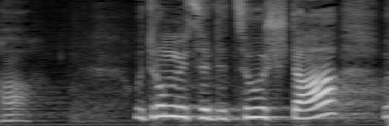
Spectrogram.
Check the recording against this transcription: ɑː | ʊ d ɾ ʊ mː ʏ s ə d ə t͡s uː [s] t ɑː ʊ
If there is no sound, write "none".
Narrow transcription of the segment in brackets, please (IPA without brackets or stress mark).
ʃ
